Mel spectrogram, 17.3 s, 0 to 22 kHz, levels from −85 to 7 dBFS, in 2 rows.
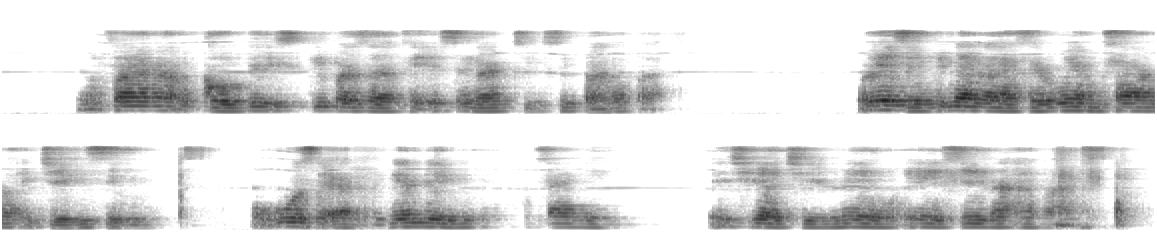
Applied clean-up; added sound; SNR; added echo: neural mask model DeepFilterNet 3.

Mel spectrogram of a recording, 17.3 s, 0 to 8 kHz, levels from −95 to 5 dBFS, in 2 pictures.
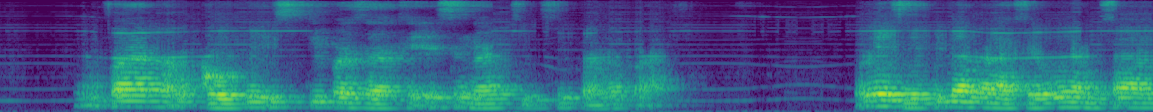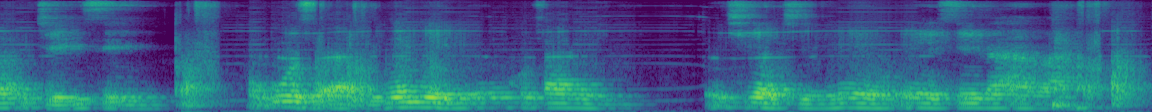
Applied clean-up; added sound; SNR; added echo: neural separator model SepFormer DNS4.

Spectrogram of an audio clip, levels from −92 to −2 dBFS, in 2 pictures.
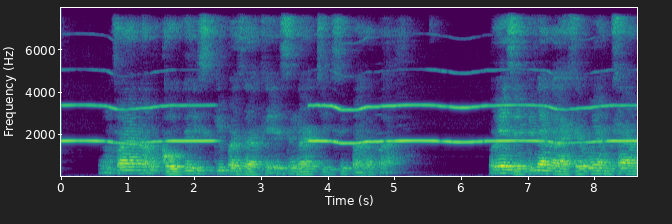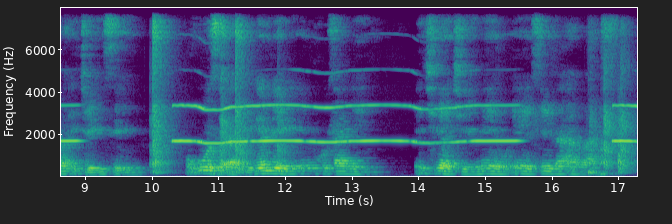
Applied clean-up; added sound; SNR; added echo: none; Wind instrument, woodwind instrument; 1 dB; reverberation time 0.7 s.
